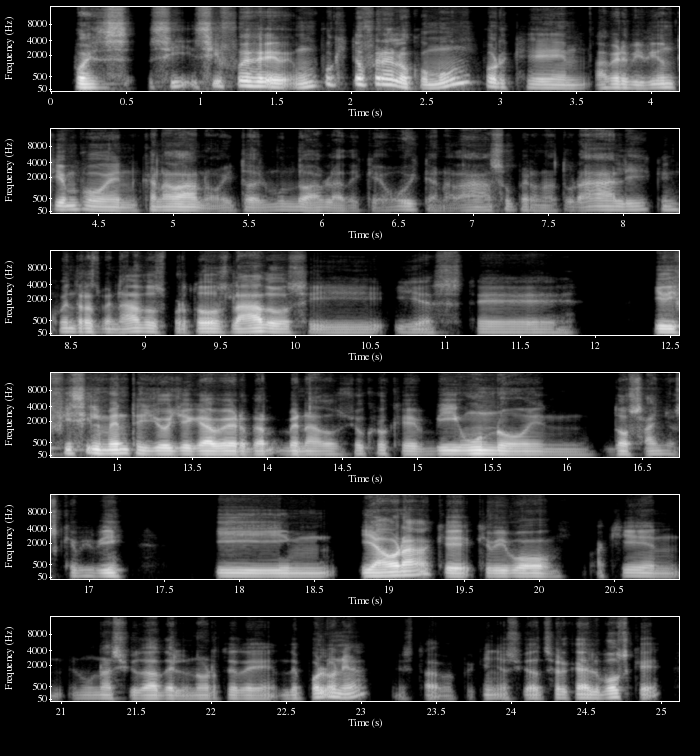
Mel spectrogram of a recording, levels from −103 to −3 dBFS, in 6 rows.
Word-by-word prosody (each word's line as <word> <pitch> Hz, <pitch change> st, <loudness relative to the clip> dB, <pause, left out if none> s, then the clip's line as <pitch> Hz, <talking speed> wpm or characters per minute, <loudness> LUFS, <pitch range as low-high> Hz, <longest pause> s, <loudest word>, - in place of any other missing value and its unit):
Pues 110 Hz, -1 st, +3 dB
sí 145 Hz, +2 st, -8 dB
sí -, -, -4 dB
fue 155 Hz, -7 st, +6 dB
un 125 Hz, +6 st, -3 dB
poquito 220 Hz, +3 st, +1 dB
fuera 210 Hz, +1 st, +5 dB
de 195 Hz, -, +7 dB
lo -, -, +5 dB
común 205 Hz, -, 0 dB
porque, 105 Hz, -5 st, -4 dB
a 95 Hz, -, -11 dB
ver, 110 Hz, 0 st, 0 dB
viví 100 Hz, +3 st, -6 dB
un 120 Hz, -, -2 dB
tiempo 115 Hz, -3 st, -3 dB
en 90 Hz, -3 st, -7 dB
Canadá, 100 Hz, +2 st, -2 dB
¿no? 80 Hz, -2 st, -15 dB
Y 85 Hz, -, -21 dB
todo 85 Hz, -, -12 dB
el 85 Hz, -, -15 dB
mundo 100 Hz, +1 st, -11 dB
habla 85 Hz, -1 st, -12 dB
de 80 Hz, 0 st, -25 dB
que, -, -, -25 dB
uy, 105 Hz, +2 st, -14 dB
Canadá, 90 Hz, -2 st, -18 dB
super 95 Hz, -3 st, -16 dB
natural 105 Hz, +6 st, -9 dB
y 110 Hz, +2 st, -12 dB
que 105 Hz, -, -22 dB
encuentras 105 Hz, -1 st, -5 dB
venados 105 Hz, +2 st, -3 dB
por -, -, -13 dB
todos 100 Hz, -2 st, +1 dB
lados 100 Hz, -2 st, +3 dB
y 85 Hz, +1 st, -15 dB
y 90 Hz, -2 st, -17 dB
este 90 Hz, -3 st, -13 dB, 0.5 s
y 100 Hz, -, +3 dB
difícilmente 115 Hz, +2 st, +3 dB
yo 100 Hz, 0 st, +4 dB
llegué 100 Hz, 0 st, +2 dB
a -, -, +10 dB
ver 95 Hz, 0 st, +6 dB
ve 95 Hz, -, -1 dB
venados. 95 Hz, -2 st, -5 dB
Yo 100 Hz, -, -9 dB
creo 105 Hz, +1 st, -11 dB
que 95 Hz, -1 st, -6 dB
vi 100 Hz, +4 st, -2 dB
1 100 Hz, -3 st, +3 dB
en 80 Hz, -3 st, -13 dB
2 -, -, -4 dB
años 95 Hz, 0 st, -11 dB
que 100 Hz, -, -17 dB
viví. 95 Hz, 0 st, -5 dB, 0.6 s
Y 95 Hz, -1 st, -3 dB, 0.2 s
y 100 Hz, -, +2 dB
ahora 115 Hz, +6 st, +8 dB
que 90 Hz, -1 st, 0 dB
que -, -, -14 dB
vivo 90 Hz, -2 st, 0 dB, 0.2 s
aquí 100 Hz, -1 st, -9 dB
en 90 Hz, -2 st, -12 dB
en 90 Hz, -, -28 dB
una 95 Hz, 0 st, -11 dB
ciudad 90 Hz, -1 st, -4 dB
del 90 Hz, -2 st, -8 dB
norte 90 Hz, +1 st, -11 dB
de 90 Hz, -1 st, -10 dB
de -, -, -13 dB
Polonia, -, -, -2 dB, 0.2 s
esta -, -, -16 dB, 0.2 s
pequeña -, -, -17 dB
ciudad -, -, -10 dB
cerca -, -, -7 dB
del 100 Hz, -, 0 dB
bosque, 120 Hz, +4 st, -3 dB
95 Hz, 190 wpm, -22 LUFS, 90-105 Hz, 0.6 s, a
